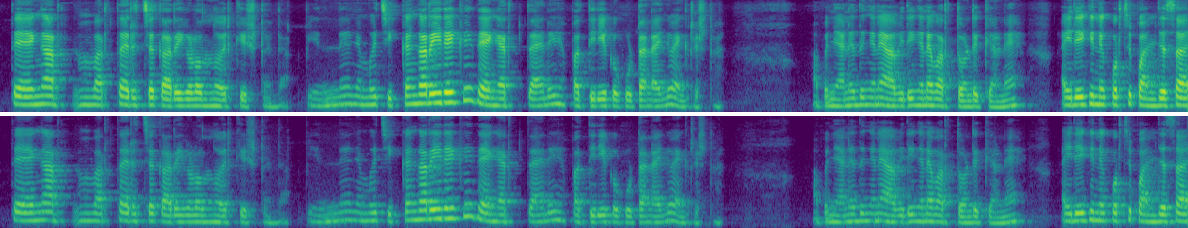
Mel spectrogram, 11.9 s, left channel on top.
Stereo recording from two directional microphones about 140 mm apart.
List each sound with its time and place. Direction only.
0.1 s a woman's voice: 30° left (ahead or behind)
